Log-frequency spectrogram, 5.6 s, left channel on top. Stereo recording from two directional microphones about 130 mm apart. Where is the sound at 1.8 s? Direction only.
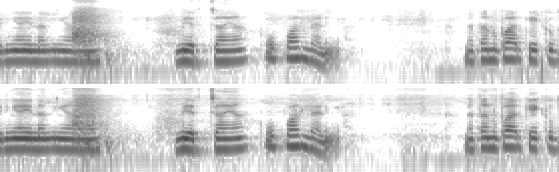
15° right (ahead or behind).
